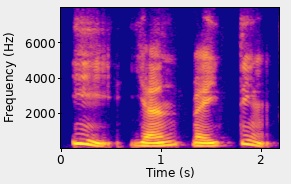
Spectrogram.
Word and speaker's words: 一言为定: 一 here we pronounce the fourth tone. 一言为定.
